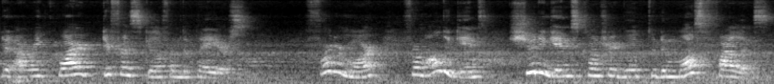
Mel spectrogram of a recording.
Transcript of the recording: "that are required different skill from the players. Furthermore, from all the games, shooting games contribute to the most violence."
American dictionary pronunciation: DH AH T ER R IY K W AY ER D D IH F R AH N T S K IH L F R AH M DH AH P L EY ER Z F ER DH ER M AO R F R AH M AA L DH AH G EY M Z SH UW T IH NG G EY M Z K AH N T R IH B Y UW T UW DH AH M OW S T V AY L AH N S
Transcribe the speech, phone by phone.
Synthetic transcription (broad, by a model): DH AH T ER R IY K W AY ER D D IH F R AH N T S K IH L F R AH M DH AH P L EY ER S F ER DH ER M AO R F R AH M AA L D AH G EY M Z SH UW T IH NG G EY M S K AH N T R IH B Y UW T UW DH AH M OW S T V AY L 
